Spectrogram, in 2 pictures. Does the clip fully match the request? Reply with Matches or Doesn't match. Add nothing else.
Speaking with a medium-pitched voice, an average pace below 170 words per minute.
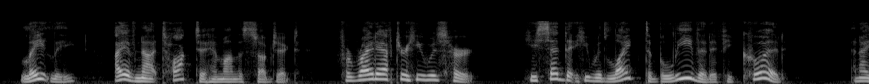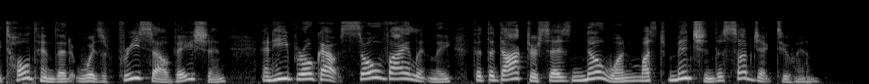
Doesn't match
